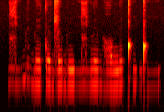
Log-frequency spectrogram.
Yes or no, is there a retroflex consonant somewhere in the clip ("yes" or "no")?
yes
